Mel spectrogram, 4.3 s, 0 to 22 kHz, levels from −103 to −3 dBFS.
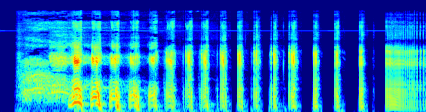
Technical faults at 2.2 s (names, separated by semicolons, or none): USB whine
